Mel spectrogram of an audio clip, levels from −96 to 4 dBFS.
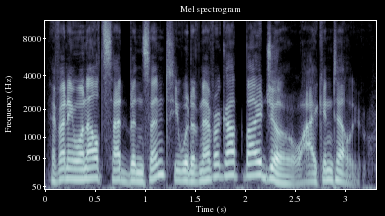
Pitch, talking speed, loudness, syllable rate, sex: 145 Hz, 310 wpm, -17 LUFS, 7.2 syllables/s, male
